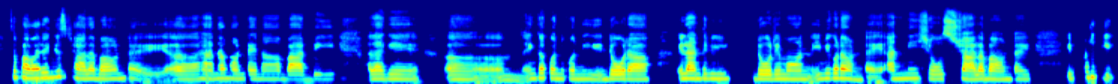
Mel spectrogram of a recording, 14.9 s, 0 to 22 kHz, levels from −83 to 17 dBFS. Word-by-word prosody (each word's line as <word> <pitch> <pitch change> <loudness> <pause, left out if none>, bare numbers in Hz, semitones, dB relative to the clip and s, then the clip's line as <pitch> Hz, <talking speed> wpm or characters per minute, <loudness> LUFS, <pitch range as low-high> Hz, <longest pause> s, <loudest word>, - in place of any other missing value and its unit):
So, - - +2
'power 210 -2 +9
Rangers' 260 +4 -2
చాలా 200 -2 +3
బావుంటాయి. 200 +10 -2 0.4
ఆహ్, 180 0 -2
'హన్నా 190 +2 0
మోంటానా,' 190 -2 -5 0.2
'బార్బీ' 180 +1 +1 0.6
అలాగే 190 0 -1 0.7
ఆహ్, 175 -2 -6 0.3
ఇంకా 210 +2 +3
కొన్ని 195 -2 0
కొన్ని 185 0 -4 0.3
'డోరా' 185 -1 +5 0.6
ఇలాంటివి, 200 -1 +4 0.5
'డోరేమోన్' 185 -1 +1
ఇవి 200 +2 -4
గూడా 215 -1 +9
ఉంటాయి. 160 -1 -5 0.2
అన్ని 200 +2 -5 0.2
షోస్ 185 -1 -2 0.2
చాలా 180 +1 +6
బావుంటాయి. 180 0 -3 0.6
ఇప్పడికి 250 +5 -4
190 Hz, 100 wpm, -24 LUFS, 180-200 Hz, 0.7 s, power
